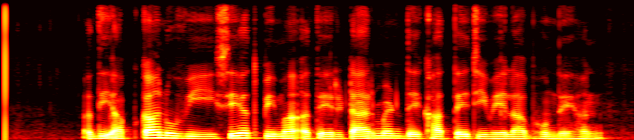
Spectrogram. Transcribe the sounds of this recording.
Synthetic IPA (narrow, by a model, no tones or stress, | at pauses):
ə̰d̪ḭːa̰ːpkãːnũːʋiːsɪɦət̪biːmã̰ːʔət̪eːɾɪʈaːjəɾmẽːɳʈ̚d̪eːkʰaːt̪ːeːd͡ʒiːʋẽːlaːbɦʊnd̪eːɦən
